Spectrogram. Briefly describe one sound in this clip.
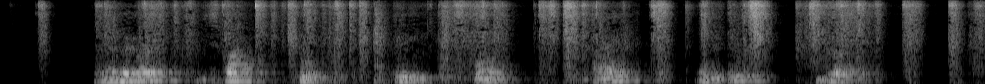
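An adult man speaks close by.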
